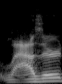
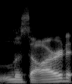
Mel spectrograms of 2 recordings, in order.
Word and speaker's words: Lazard: love davis maddox but he goes lazard instead of lazard oh no he goes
